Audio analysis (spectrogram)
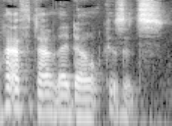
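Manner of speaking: normal talking voice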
